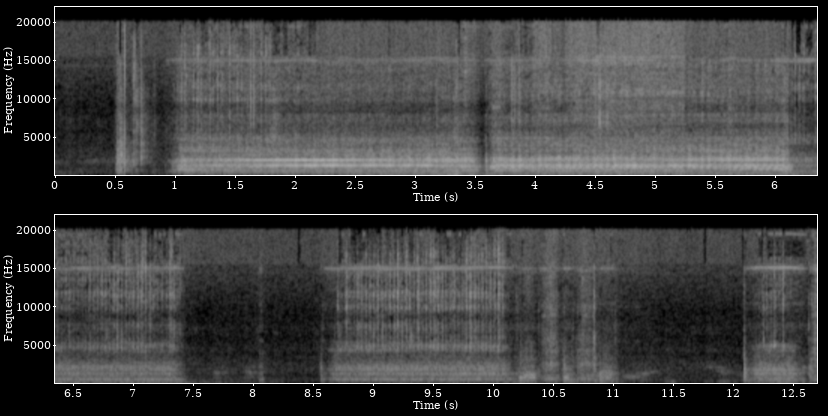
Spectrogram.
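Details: Loud, steady high-toned whirring hum from a Cricut cutting machine while the carriage runs during cutting, dropping and restarting in bursts; abnormally loud mechanical drive noise, cause unclear.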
